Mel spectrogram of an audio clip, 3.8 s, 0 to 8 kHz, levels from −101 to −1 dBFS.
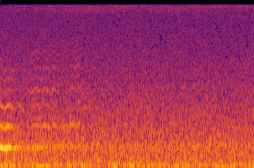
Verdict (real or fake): fake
